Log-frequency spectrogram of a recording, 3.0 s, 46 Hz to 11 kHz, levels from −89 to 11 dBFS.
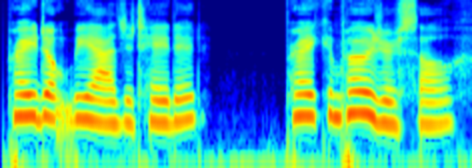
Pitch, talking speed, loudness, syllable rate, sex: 230 Hz, 140 wpm, -17 LUFS, 5.6 syllables/s, female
